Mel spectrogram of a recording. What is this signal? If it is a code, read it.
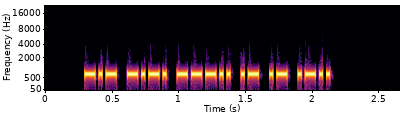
Morse code, heard as a keyed tone, about 47 wpm, 700 Hz. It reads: KC8AAL
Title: USA Call Signs - 6 Characters - 4x Character Spacing - 45wpm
